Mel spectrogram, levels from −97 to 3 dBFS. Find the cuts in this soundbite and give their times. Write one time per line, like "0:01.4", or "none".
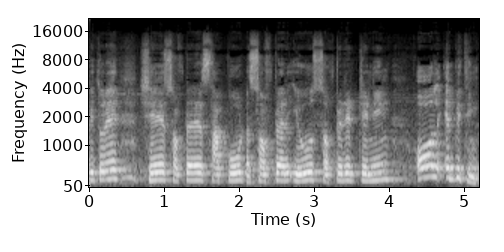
0:02.1

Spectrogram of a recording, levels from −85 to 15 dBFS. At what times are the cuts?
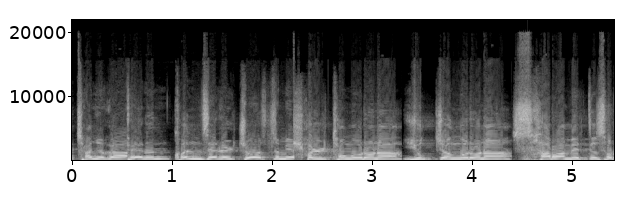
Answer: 0:02.2

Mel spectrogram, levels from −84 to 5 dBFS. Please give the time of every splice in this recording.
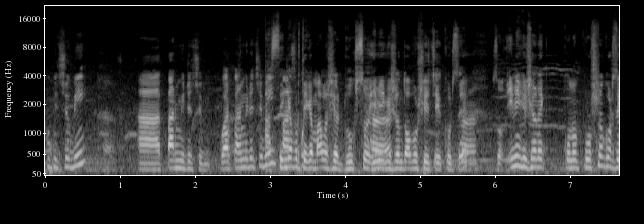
0:03.1

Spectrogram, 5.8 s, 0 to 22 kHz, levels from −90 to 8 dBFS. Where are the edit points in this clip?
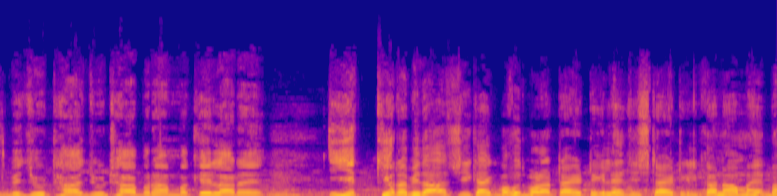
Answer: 0:03.0

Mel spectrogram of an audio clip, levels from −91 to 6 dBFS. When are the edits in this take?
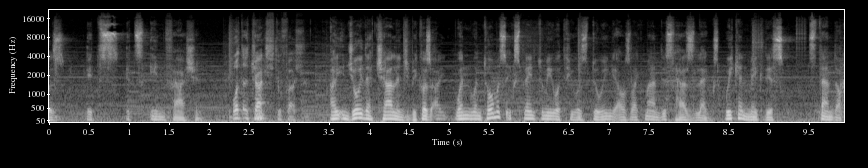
0:02.2
0:03.4
0:06.5
0:08.3

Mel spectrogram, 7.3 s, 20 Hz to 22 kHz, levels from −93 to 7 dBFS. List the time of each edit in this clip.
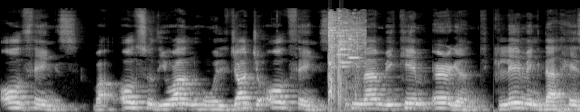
0:04.3

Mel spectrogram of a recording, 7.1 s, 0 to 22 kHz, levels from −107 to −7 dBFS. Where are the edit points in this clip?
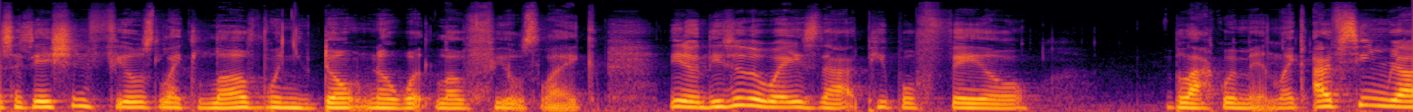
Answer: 0:03.0

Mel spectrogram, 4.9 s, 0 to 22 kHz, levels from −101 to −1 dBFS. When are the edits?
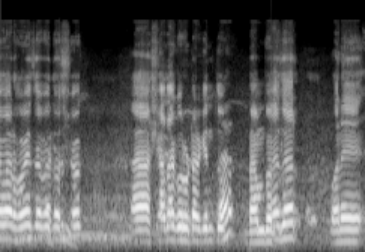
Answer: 0:03.6

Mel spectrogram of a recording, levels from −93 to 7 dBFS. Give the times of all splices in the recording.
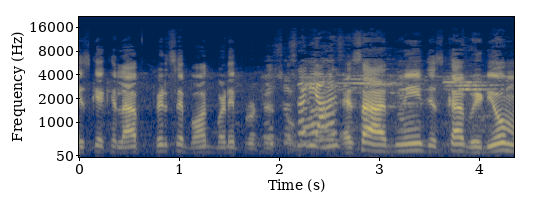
0:02.6

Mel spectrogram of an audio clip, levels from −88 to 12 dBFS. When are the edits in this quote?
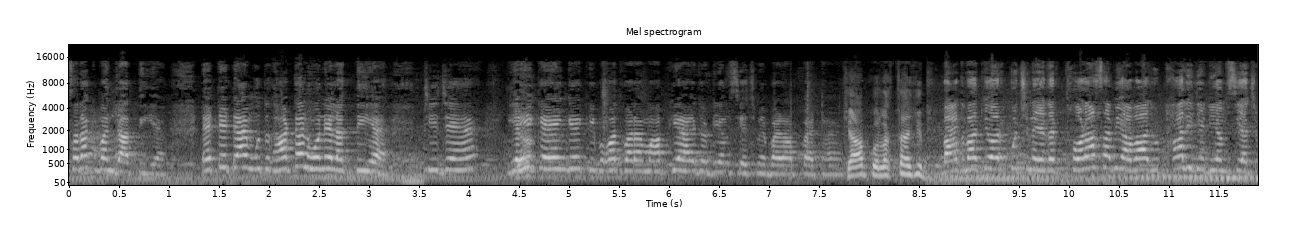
0:03.5
0:08.6

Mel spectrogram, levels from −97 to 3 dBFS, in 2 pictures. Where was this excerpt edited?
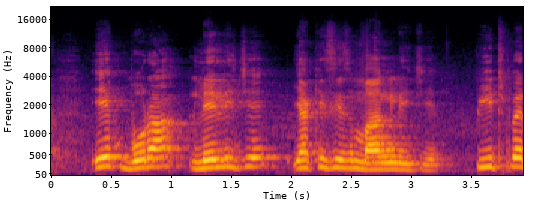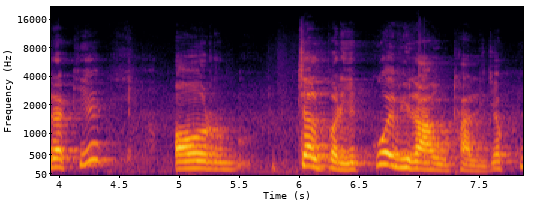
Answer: none

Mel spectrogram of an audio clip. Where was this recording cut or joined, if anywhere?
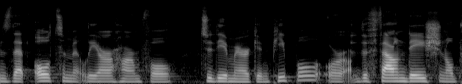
0:01.9
0:03.5

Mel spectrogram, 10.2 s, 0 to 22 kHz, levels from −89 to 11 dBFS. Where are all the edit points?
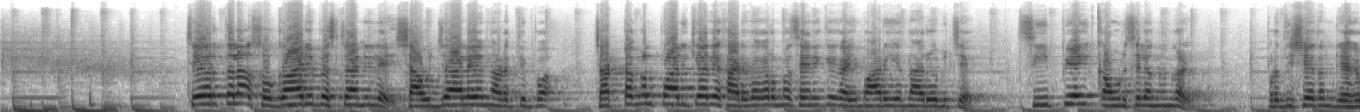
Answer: none

